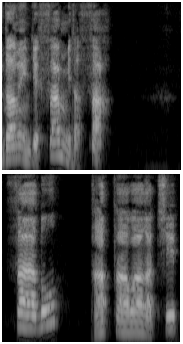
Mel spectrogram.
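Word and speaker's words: ث: 요 싸 경우에는 발음이 영어의 thank you 할 때처럼 번데기 발음이죠. thank you 할 때 혀가 양 이 사이로 나와서 내는 발음. 싸 이런 식으로요. 그래서 발음부호는 th 발음.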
